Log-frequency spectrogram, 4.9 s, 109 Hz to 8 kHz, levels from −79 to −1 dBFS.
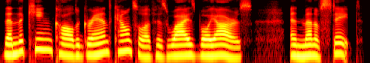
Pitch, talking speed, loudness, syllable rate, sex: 200 Hz, 180 wpm, -16 LUFS, 4.2 syllables/s, female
